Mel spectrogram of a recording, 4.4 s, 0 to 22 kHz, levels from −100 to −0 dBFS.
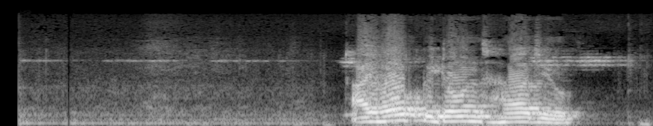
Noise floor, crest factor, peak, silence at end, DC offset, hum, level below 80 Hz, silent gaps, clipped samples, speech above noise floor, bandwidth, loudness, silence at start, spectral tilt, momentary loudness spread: -39 dBFS; 12 dB; -2 dBFS; 0 s; under 0.1%; 50 Hz at -35 dBFS; -42 dBFS; none; under 0.1%; 29 dB; 11.5 kHz; -12 LUFS; 0.1 s; -8 dB/octave; 12 LU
